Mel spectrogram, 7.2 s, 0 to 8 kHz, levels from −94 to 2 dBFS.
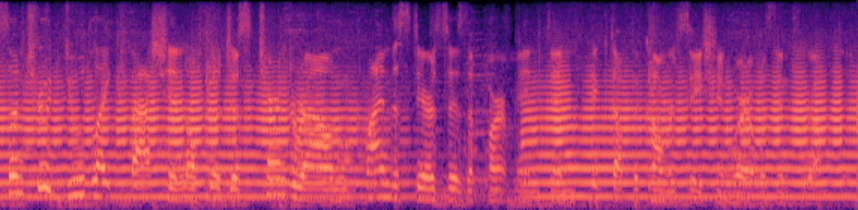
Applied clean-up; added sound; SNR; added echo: none; Trumpet; -2 dB; none.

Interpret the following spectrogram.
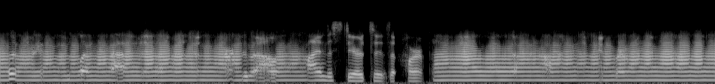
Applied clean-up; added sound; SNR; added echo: neural diffusion model UNIVERSE++.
